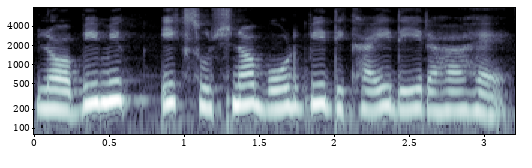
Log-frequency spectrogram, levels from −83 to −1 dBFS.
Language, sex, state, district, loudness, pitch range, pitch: Hindi, female, Karnataka, Bangalore, -13 LUFS, 195-245 Hz, 210 Hz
